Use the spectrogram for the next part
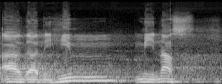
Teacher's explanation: adhanihim itu mim mati ketemu mim, itu namanya idgham mimi.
